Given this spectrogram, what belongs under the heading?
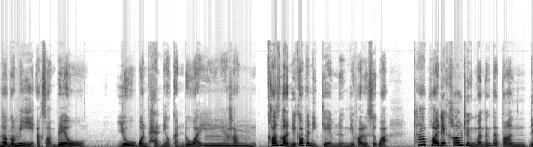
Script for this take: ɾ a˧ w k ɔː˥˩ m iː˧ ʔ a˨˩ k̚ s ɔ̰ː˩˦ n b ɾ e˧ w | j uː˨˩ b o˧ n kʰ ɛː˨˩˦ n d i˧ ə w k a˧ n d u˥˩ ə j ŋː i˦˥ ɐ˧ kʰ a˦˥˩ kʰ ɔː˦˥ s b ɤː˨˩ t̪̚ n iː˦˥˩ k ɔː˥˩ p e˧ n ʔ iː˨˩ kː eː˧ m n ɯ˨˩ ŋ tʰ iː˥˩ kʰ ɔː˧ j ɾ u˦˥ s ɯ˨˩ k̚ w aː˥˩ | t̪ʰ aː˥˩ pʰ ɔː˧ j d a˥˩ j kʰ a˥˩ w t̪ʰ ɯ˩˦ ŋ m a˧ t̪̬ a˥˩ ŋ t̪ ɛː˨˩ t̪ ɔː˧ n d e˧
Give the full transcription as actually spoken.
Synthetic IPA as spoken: ɾ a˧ w k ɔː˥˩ m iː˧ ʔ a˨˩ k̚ s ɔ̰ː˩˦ n b ɾ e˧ w | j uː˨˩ b o˧ n pʰ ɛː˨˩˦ n d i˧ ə w k a˧ n d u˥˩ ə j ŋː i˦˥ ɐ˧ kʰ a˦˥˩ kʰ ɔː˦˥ s b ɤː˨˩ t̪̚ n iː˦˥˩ k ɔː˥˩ p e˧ n ʔ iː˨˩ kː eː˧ m n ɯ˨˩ ŋ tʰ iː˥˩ pʰ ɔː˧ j ɾ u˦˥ s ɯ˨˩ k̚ w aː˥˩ | t̪ʰ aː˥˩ pʰ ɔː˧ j d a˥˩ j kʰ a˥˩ w t̪ʰ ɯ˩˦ ŋ m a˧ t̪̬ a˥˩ ŋ t̪ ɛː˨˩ t̪ ɔː˧ n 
